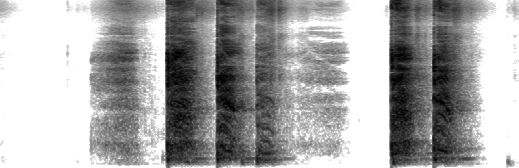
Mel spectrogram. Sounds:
Cough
